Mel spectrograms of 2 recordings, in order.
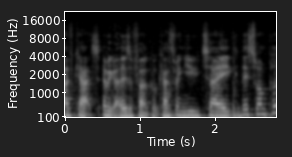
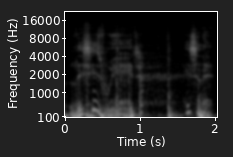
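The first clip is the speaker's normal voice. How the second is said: whisper; 9 dB quieter, slower than usual. Real, not acted. Whispering on a spooky call.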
